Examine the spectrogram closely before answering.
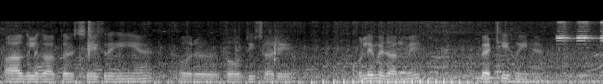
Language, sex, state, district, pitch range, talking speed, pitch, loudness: Hindi, male, Punjab, Pathankot, 115-130 Hz, 150 wpm, 125 Hz, -17 LUFS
